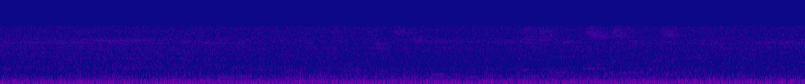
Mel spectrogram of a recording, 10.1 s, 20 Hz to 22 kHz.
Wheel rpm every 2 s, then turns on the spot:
0, 0, 0, 0, 0.
none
